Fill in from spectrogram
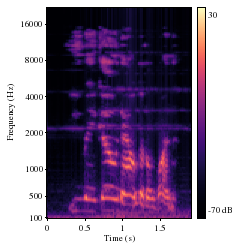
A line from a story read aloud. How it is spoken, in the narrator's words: he rasped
